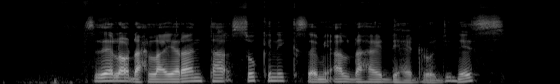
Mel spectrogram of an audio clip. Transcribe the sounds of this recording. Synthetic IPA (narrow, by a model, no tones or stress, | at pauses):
sdɛlɔɗaħlajɐɾant̪asukniksɐmḭʔaldaɦajd̪iɦajd̪ɾo̰d͡ʒines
